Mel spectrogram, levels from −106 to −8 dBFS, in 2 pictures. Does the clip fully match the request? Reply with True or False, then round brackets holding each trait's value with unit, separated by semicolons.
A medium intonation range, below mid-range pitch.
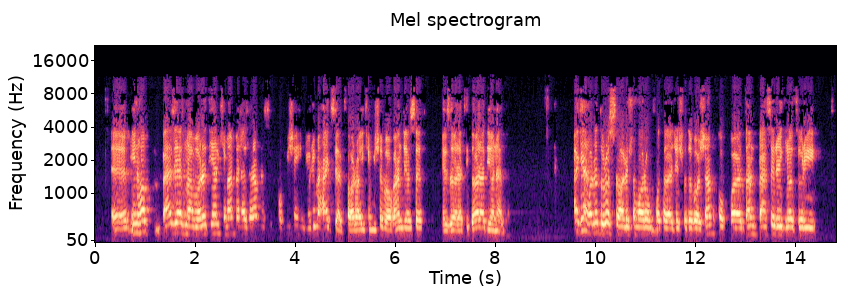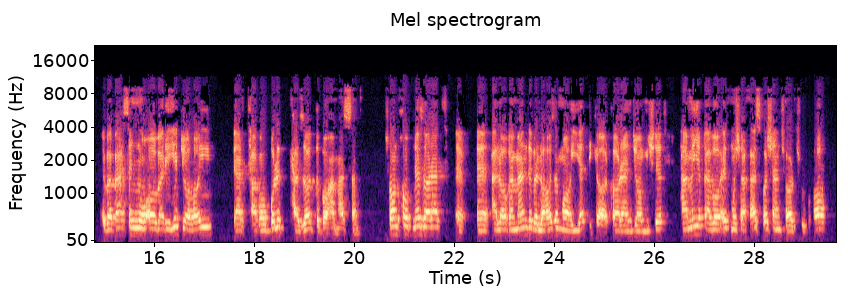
False (4.0 semitones; 150 Hz)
